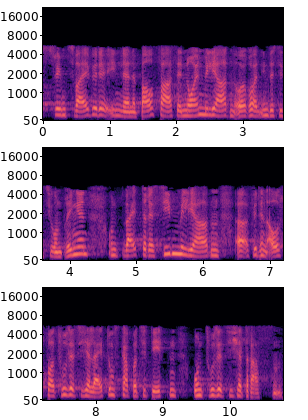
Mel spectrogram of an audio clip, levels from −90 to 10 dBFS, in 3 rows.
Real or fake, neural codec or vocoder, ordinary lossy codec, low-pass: real; none; none; 5.4 kHz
